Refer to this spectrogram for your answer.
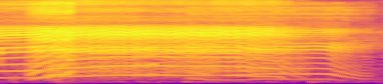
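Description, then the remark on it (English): A crowd at a rainy outdoor event all blow duck calls at once on a count of three, forming a loud, buzzy, reedy chorus of overlapping pitched squawks that waver up and down for about two seconds, then fade slightly. “Yeah, can we get everyone do a duck call at once?”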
